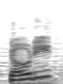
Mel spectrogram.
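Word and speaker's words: ghoti: Goi is a creative English respelling of the word fish.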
